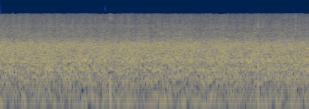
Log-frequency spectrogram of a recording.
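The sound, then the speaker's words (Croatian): Applause from members of parliament of the ruling majority, a loud, continuous wash of clapping that stays even and unbroken from start to finish. “Vučićevo izlaganje ispraćeno je ovacijama i višeminutnim aplauzima poslanika vladajuće većine predvođene njegovom Srpskom naprednom strankom.”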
